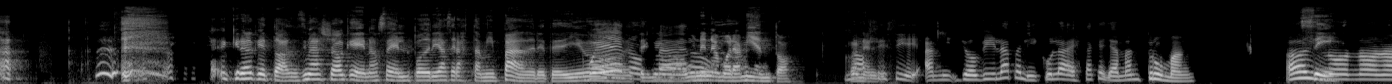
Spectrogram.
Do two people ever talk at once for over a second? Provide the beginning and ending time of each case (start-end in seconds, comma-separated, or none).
5.8-7.3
